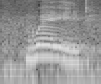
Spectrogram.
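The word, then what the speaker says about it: weighed: Vậy thì thêm đôi ed chúng ta sẽ phát âm là gì? Wayed.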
